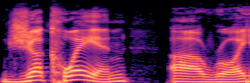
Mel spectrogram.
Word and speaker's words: Jaquelin Roy: it I'm sure over the next few months jaquian uh Roy he is not related to the Roy family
